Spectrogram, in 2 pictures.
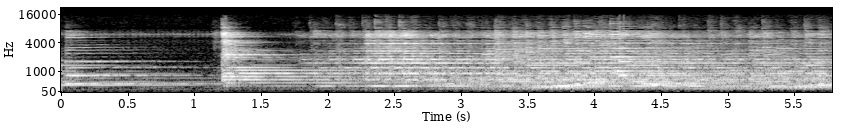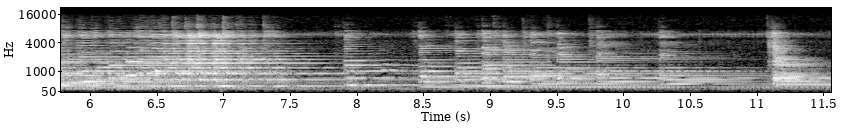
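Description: Instrumental background music on a plucked zither-like string instrument, with rippling runs of notes. A strong new phrase strikes in about a second in, and another near the end.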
